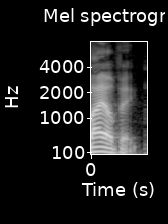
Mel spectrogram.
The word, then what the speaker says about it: biopic: no, you said it right that time, biopic.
